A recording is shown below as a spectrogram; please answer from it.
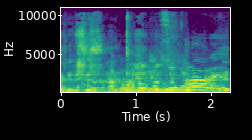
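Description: Speech only: people talking, with voices overlapping in a large room.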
